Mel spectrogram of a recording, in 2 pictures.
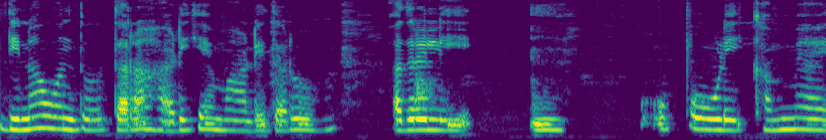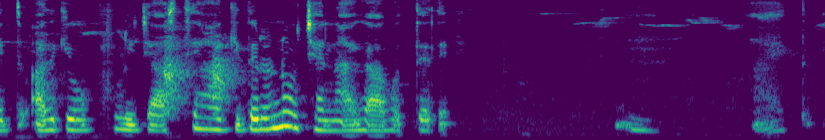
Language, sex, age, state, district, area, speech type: Kannada, female, 30-45, Karnataka, Koppal, urban, spontaneous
